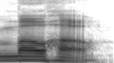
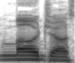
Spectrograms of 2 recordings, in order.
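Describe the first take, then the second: First: The word is said with a Spanish pronunciation. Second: The word is said with an English pronunciation. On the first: The speaker calls it right. "but it's technically mojo" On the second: The speaker calls it wrong. "I called it mojo sauce"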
